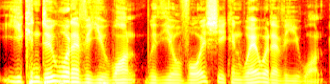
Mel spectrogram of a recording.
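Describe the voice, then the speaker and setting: Aussie guy w a bit of a british accent, super lively up and down voice, dry close sound. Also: on the low side, quick pace, dry recording. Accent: Australian, leaning British. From Australia. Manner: animated, acts out other voices. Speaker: podcast guest, communication coach. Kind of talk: casual conversation.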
